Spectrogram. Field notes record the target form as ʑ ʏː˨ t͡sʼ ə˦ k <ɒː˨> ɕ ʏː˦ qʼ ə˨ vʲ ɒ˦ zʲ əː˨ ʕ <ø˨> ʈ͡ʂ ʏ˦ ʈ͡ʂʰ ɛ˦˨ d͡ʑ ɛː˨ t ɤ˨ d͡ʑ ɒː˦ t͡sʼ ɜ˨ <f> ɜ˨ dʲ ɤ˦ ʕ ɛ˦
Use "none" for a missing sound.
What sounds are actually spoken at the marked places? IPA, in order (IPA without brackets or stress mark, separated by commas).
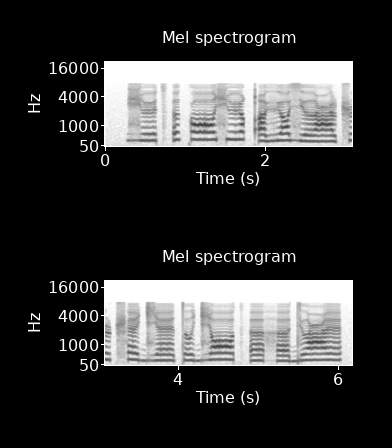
ɒː˦, ə˨, h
